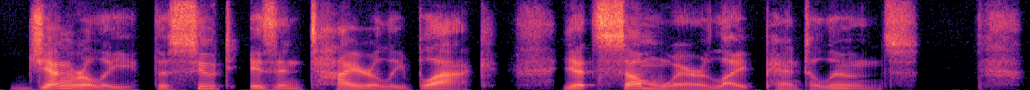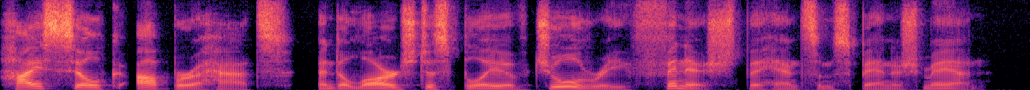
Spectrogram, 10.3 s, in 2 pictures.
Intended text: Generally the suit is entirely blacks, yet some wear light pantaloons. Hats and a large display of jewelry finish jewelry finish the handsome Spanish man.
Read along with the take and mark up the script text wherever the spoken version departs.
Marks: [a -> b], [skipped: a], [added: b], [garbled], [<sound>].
Generally the suit is entirely [blacks, -> black] yet some wear light pantaloons. [added: High silk opera] Hats and a large display of jewelry finish [skipped: jewelry finish] the handsome Spanish man.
